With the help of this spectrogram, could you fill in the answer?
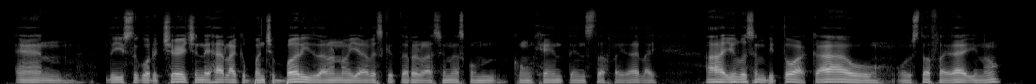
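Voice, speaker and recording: In a very clean recording with a silent background, a man talks at a fairly quick pace with monotone, flat intonation. The sound is dry and close, with no echo. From Mexico. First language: Spanish. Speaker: small business owner selling aguas frescas. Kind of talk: casual interview. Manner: halting, repeats words often.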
